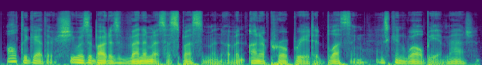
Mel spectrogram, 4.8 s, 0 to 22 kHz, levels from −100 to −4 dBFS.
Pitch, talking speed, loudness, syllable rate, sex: 90 Hz, 210 wpm, -20 LUFS, 7.2 syllables/s, male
